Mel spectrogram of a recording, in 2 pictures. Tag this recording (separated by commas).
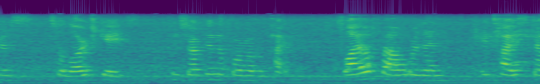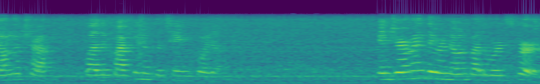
Speech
